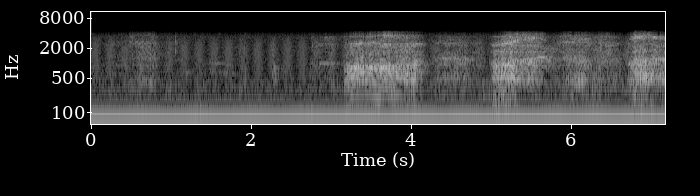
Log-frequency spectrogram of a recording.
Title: A BEAR SNORING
